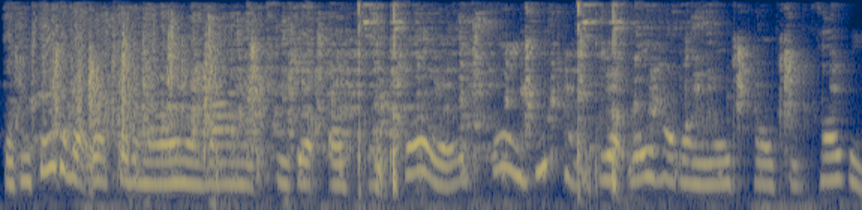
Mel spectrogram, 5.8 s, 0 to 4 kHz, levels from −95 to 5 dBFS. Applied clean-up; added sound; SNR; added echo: classical method log-MMSE.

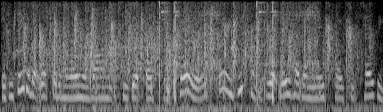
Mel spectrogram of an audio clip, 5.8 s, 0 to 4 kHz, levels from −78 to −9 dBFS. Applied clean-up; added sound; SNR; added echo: none; Applause / Cheering / Clapping + Coin (dropping); -2 dB; none.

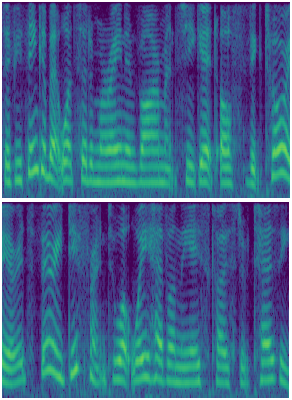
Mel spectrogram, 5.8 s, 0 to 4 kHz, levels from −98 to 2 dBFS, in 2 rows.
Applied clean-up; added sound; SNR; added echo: none; none; none; none.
